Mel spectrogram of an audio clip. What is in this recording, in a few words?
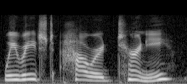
higher pitch on reached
